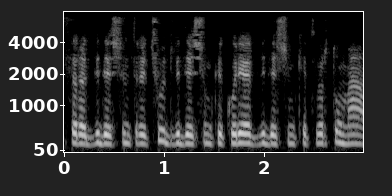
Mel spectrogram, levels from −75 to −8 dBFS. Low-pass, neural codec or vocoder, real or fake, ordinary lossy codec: 7.2 kHz; none; real; MP3, 32 kbps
